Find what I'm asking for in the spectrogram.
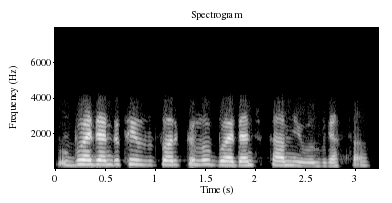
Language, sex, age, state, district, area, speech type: Kashmiri, female, 30-45, Jammu and Kashmir, Srinagar, rural, conversation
